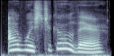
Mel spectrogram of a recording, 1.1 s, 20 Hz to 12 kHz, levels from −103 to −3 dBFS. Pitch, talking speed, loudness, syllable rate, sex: 255 Hz, 260 wpm, -14 LUFS, 6.3 syllables/s, female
